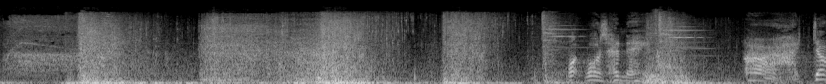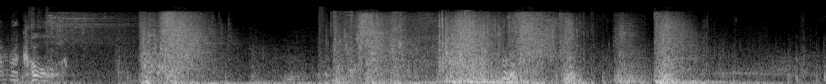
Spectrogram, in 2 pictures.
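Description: Heavy blades clash and strike in repeated bursts.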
